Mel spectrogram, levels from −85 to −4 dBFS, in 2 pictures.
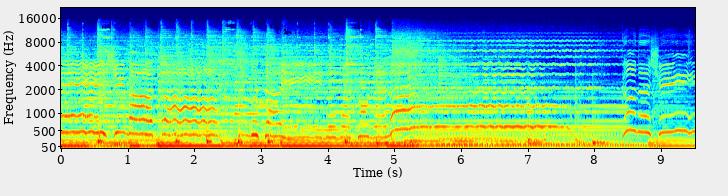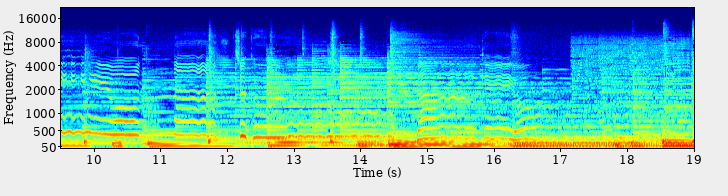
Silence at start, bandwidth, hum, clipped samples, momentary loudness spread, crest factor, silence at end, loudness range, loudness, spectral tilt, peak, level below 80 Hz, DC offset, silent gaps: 0 s; 12.5 kHz; none; under 0.1%; 9 LU; 14 dB; 0 s; 7 LU; -19 LUFS; -5.5 dB/octave; -4 dBFS; -24 dBFS; under 0.1%; none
